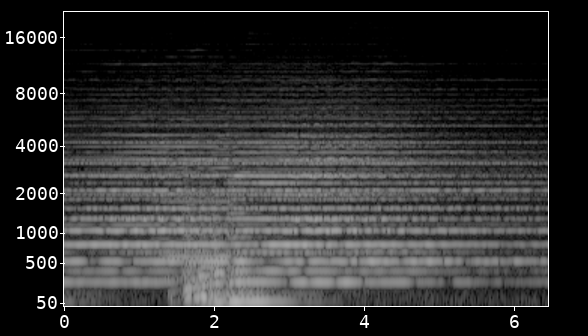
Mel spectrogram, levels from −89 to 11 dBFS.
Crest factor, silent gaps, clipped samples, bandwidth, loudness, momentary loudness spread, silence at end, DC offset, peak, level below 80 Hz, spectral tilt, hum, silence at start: 16 dB; none; under 0.1%; 12.5 kHz; -27 LUFS; 11 LU; 0 s; under 0.1%; -10 dBFS; -38 dBFS; -5 dB/octave; none; 0 s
